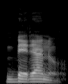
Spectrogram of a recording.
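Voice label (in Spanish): "verano", Spanish; mekanta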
